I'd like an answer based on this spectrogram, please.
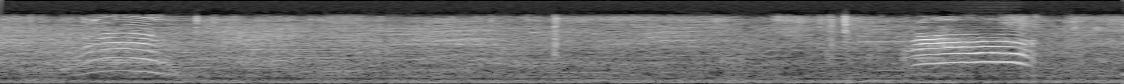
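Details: Domestic cat giving two meows: a short, arching cry near the start, then a louder, drawn-out harmonic meow about four seconds later, with low background hum in between.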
